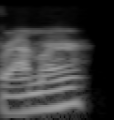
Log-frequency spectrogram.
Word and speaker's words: Bruemmer: I'm saying it right, Bruemmer.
